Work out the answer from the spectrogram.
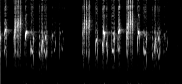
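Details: Merbah lekir bulbul in full vigorous song for a training master recording: two rapid phrases of warbling, bubbling notes and sharp whistles, separated by a short gap.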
